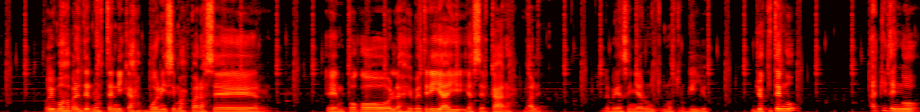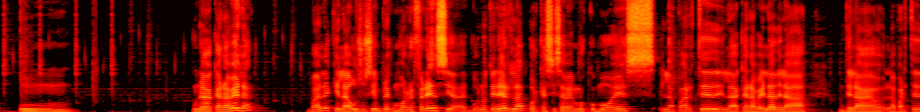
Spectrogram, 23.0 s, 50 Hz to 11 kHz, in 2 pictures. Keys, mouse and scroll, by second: 0.6 middle click, 1.2 shift+click, 3.0 middle click, 5.2 ctrl+middle click, 6.8 shift+middle click.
